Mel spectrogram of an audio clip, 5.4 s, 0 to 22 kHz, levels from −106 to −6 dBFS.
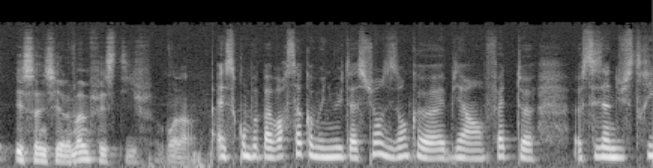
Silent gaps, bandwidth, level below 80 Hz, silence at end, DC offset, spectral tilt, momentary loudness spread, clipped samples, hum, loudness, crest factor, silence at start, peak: none; 12.5 kHz; -52 dBFS; 0 s; under 0.1%; -5.5 dB/octave; 10 LU; under 0.1%; none; -24 LUFS; 16 dB; 0 s; -8 dBFS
